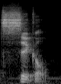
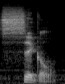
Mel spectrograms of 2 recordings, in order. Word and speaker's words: Sigil: considered the center of the D&D multiverse called sigle. It's spelled like the word sigil but it's pronounced sigle.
